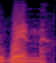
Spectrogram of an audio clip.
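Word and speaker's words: Nguyen: right it's that yeah it's actually pronounced win says foreigners he's vietnamese all right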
